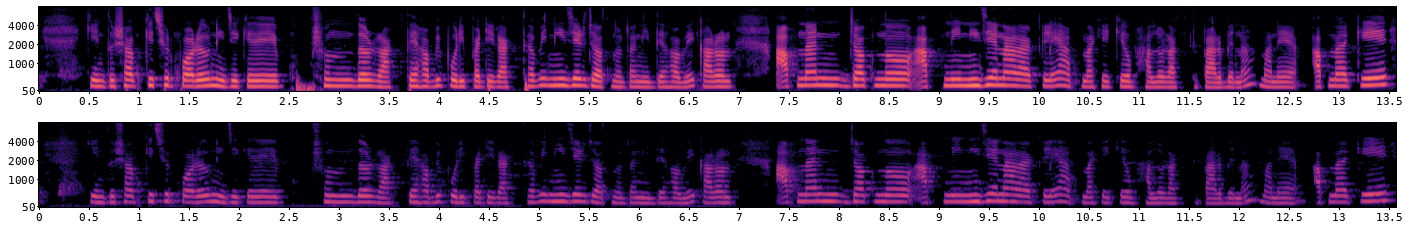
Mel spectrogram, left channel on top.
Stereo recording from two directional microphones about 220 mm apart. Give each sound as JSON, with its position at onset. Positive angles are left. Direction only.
{"t": 0.5, "sound": "speech", "side_deg": 40}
